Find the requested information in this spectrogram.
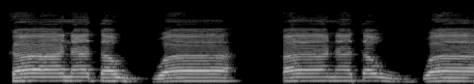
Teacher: Dan berikutnya ada huruf waw yang bertasydid. Maka cara membaca huruf waw yang bertasydid itu harus ada nabroh atau hentakan.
